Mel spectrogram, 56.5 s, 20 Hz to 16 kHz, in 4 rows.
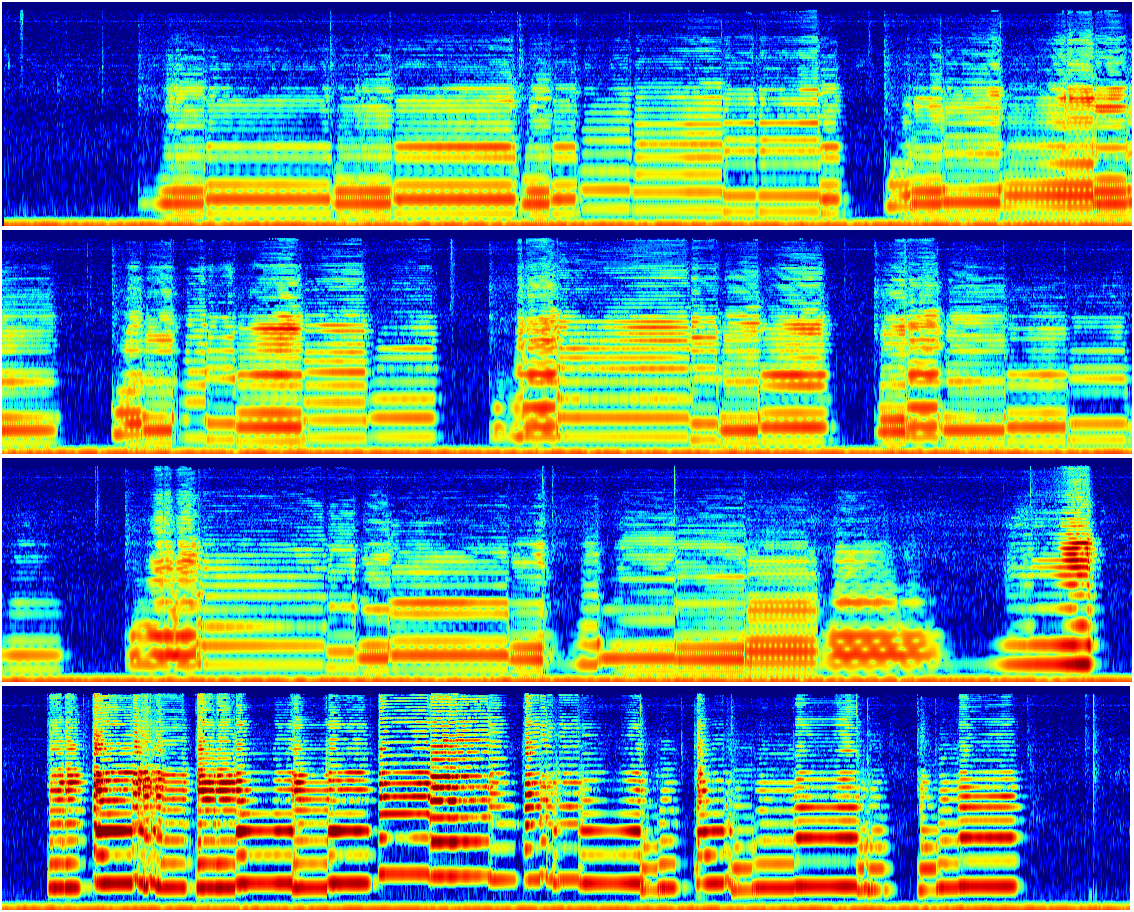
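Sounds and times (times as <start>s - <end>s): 
lullaby jazz on saxophone: 0.7s - 56.4s.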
